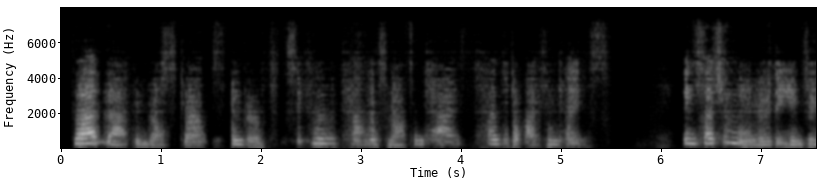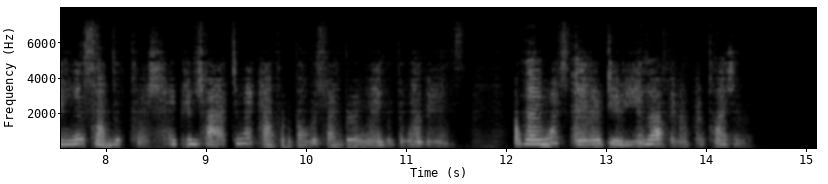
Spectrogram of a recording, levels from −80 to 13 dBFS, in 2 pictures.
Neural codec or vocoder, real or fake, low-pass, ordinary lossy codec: codec, 44.1 kHz, 0.9 kbps, DAC; fake; 7.2 kHz; AAC, 32 kbps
